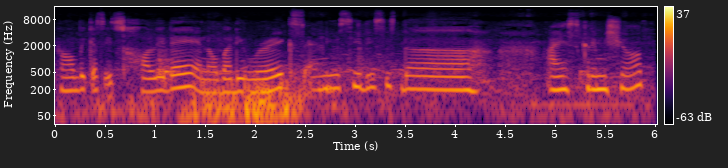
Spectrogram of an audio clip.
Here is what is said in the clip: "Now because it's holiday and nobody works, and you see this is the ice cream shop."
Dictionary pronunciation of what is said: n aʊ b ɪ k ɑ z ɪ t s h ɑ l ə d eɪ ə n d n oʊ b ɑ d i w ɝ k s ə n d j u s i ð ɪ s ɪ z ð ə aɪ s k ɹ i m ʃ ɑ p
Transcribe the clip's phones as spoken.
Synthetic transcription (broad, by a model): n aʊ b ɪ k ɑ s ɪ t s h ɑ l ə d eɪ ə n n oʊ b ɑ d i w ɝ k s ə n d j u s i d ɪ s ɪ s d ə aɪ s k ɹ i m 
